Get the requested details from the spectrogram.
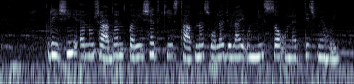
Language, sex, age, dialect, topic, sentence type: Hindi, female, 25-30, Marwari Dhudhari, agriculture, statement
